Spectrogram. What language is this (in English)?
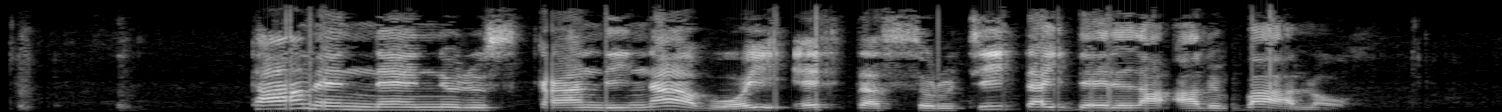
Esperanto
